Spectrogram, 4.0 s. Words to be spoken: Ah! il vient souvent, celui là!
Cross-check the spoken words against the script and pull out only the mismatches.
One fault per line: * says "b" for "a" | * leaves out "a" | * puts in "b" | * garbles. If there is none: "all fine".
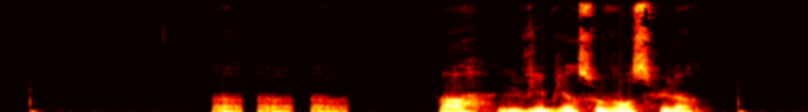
* puts in "bien"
